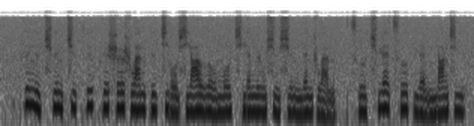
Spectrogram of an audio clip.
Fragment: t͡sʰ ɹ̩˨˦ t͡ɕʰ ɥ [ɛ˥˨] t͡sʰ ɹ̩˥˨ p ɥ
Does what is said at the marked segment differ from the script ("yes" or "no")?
no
